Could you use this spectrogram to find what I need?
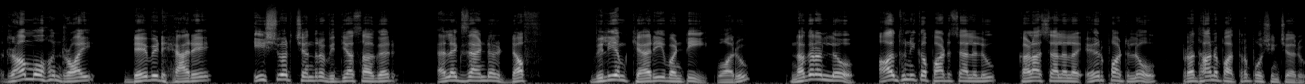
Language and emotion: Telugu, neutral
